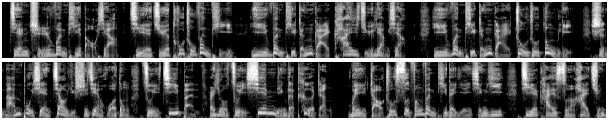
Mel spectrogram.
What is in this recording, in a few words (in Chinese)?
男, 国语男声配音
